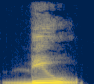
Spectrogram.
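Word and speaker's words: dew: next F ই ডব্লিউ ফিউ ডি ই ডব্লিউ ডিউ এম ই ডব্লিউ মিউ সো ই ডব্লিউ এর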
